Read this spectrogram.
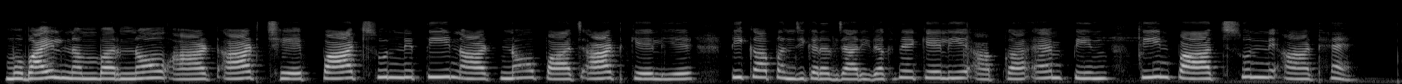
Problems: background conversations at intervals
